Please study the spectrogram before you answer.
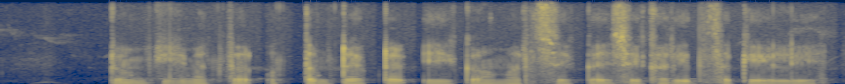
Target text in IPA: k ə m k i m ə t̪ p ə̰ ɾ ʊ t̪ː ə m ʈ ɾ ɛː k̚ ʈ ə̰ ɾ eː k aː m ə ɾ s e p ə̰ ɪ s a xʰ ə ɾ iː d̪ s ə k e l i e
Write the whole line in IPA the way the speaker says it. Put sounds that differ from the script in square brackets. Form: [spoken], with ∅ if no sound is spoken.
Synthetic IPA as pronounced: k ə m k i m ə t̪ p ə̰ ɾ ʊ t̪ː ə m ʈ ɾ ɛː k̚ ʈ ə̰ ɾ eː k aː m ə ɾ s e [k] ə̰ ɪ s [e] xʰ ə ɾ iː d̪ s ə k e l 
